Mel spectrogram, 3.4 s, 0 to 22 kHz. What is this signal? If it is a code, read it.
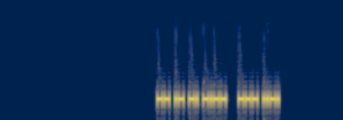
Morse code, heard as a keyed tone, about 63 wpm, 700 Hz. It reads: MANY OF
